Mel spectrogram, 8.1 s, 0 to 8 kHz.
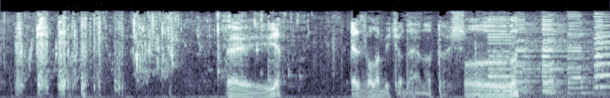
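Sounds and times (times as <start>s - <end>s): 
object dipping into water, dripping and trickling splashes: 0.0s - 5.2s
speech: 3.0s - 4.0s, 4.7s - 7.5s.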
